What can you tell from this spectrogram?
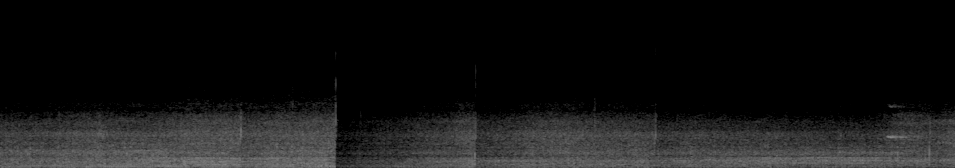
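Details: Steady broadband rushing noise like wind or surf, with a brief dip near four seconds and a few faint clicks, and no animal voice.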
